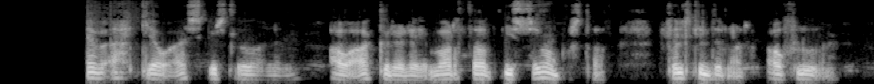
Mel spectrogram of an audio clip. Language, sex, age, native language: Icelandic, male, 18-19, Icelandic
